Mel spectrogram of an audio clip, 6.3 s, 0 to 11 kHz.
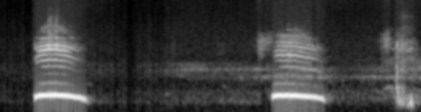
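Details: Long-eared owls (Asio otus) at a nest in Tiszavasvári, Hungary, on 9 April 2024, as the male delivers mice to the female: two nasal, slightly falling squeals about three seconds apart over a faint hum.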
